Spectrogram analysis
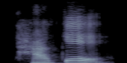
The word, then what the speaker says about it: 닭에: 마찬가지로 닭의 받침 기역과 모음 애가 만납니다. 그러면 어떻게 발음하죠? 받침 기역이 이응 자리로 이동을 해서 닭에 라고 발음합니다. 연음이에요.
